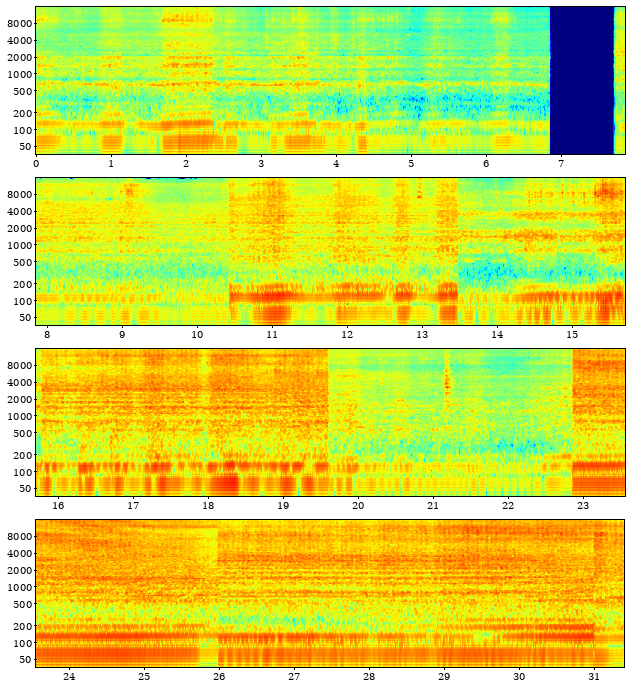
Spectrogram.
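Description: Farm tractor diesel engines running under load while pulling disc tillers through dry soil, a steady engine drone. The sound drops out briefly about a quarter of the way in and becomes louder and steadier about three quarters of the way through.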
